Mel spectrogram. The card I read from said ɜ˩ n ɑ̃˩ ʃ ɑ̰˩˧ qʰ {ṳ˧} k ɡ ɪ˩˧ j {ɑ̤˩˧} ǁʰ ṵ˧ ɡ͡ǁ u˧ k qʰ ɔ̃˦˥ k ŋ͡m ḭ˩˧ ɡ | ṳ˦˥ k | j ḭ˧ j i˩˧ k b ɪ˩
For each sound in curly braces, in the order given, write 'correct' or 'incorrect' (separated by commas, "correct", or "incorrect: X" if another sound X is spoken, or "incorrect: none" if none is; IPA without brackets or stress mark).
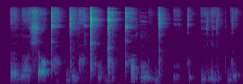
incorrect: ṳ˩˧, correct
